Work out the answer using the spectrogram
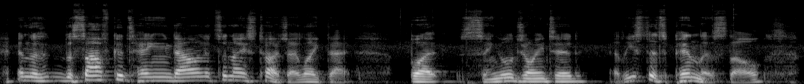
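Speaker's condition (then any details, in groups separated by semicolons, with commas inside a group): No condition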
